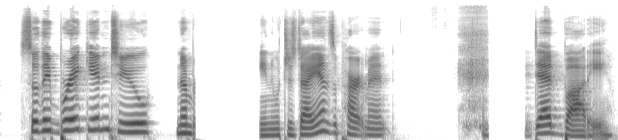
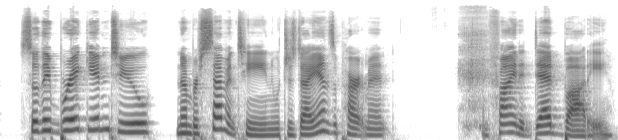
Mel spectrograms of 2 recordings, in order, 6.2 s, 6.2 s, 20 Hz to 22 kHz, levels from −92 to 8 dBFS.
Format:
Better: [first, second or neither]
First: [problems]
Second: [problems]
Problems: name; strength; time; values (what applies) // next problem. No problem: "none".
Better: second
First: audio cutting out; at 2 s for 0.5 s and at 5 s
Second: none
